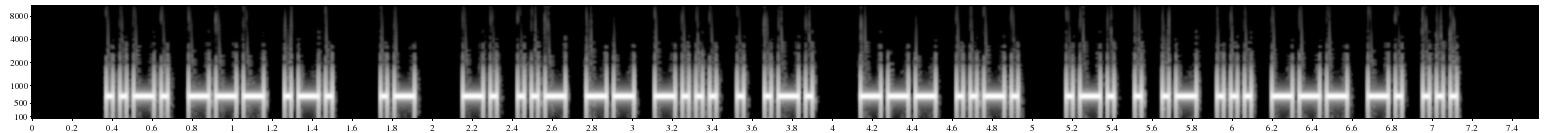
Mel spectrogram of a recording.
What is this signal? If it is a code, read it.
Morse code, heard as a keyed tone, about 34 wpm, 700 Hz. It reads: FOR A NUMBER OF REASONS
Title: Sets of 5 Words Encore2 35wpm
